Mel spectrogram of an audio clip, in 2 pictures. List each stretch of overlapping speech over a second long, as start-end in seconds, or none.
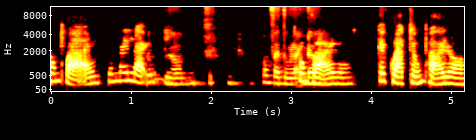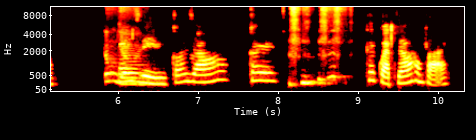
none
